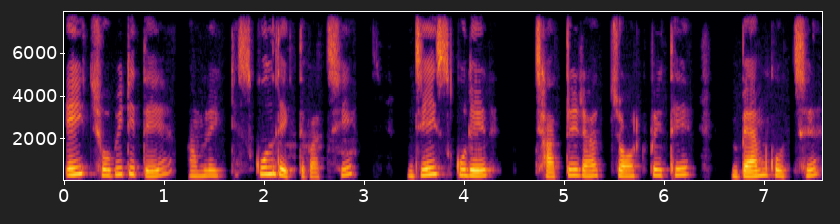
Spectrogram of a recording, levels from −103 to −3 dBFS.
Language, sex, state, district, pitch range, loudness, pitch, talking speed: Bengali, female, West Bengal, North 24 Parganas, 240-300 Hz, -22 LUFS, 265 Hz, 120 wpm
